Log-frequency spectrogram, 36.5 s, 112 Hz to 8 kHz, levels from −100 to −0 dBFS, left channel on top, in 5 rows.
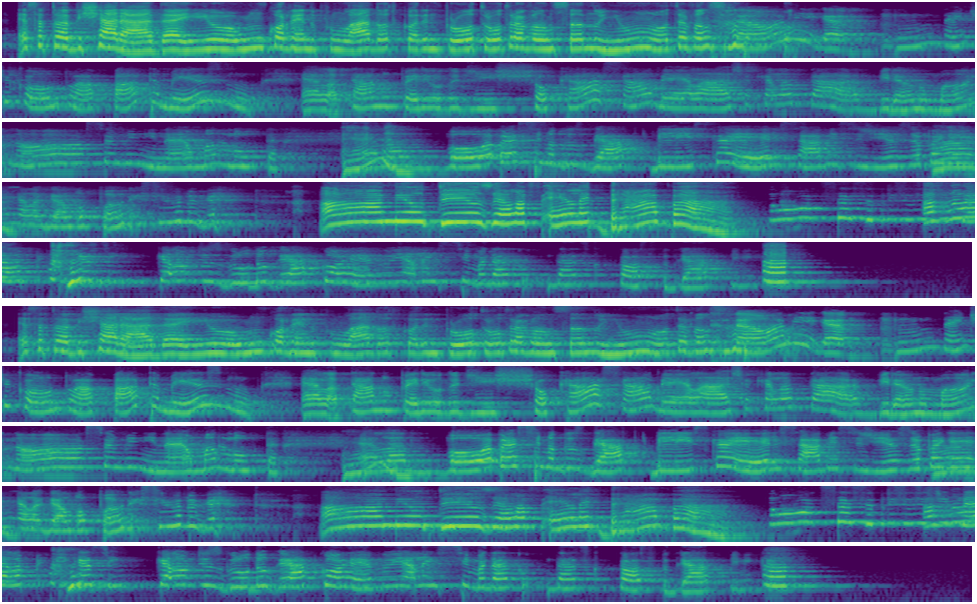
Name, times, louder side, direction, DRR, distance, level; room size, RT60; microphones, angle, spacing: voice 1, 0.1-5.6 17.1-17.7 21.6-22.0 24.3-27.4 28.8-29.8 34.9-35.1, left 4 dB, 70° left, 14 dB, 0.7 m, -26 dB
voice 2, 5.3-16.8 17.3-23.7 27.6-30.1 30.4-33.5 33.8-35.1, right 4 dB, 45° right, 11 dB, 1.1 m, -34 dB
18.5 x 14.5 x 3.6 m, 0.78 s
head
